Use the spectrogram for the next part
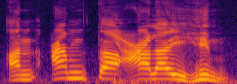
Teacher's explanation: علیہم کی بھی عین ہے، واسطے حلق سے ادا کریں گے اور ہا کو بھاری پڑھیں گے نہ کہ ہلکا · عزیزان گرامی، انعمت ان کو سمپل اور نارمل طریقے سے ادا کریں گے، جبکہ عین کو پڑھتے ہوئے گلے پہ زور دیں گے، ہلکے درمیانی حصے پہ مڈل آف تھروٹ زور دے کر پریشر دے کے پڑھیں گے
